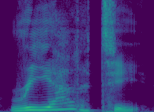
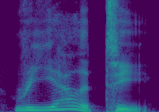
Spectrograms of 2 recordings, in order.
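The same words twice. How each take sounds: Both takes have the same delivery.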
